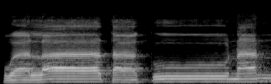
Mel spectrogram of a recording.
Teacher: Nun tasdid dibaca gunnah atau mendengung, ditahan biar tampak mendengungnya. · Lam fathah alif mat tabi'i panjang dua harokat. Kaf domah wawu sukun juga mat tabi'i panjang dua harokat.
